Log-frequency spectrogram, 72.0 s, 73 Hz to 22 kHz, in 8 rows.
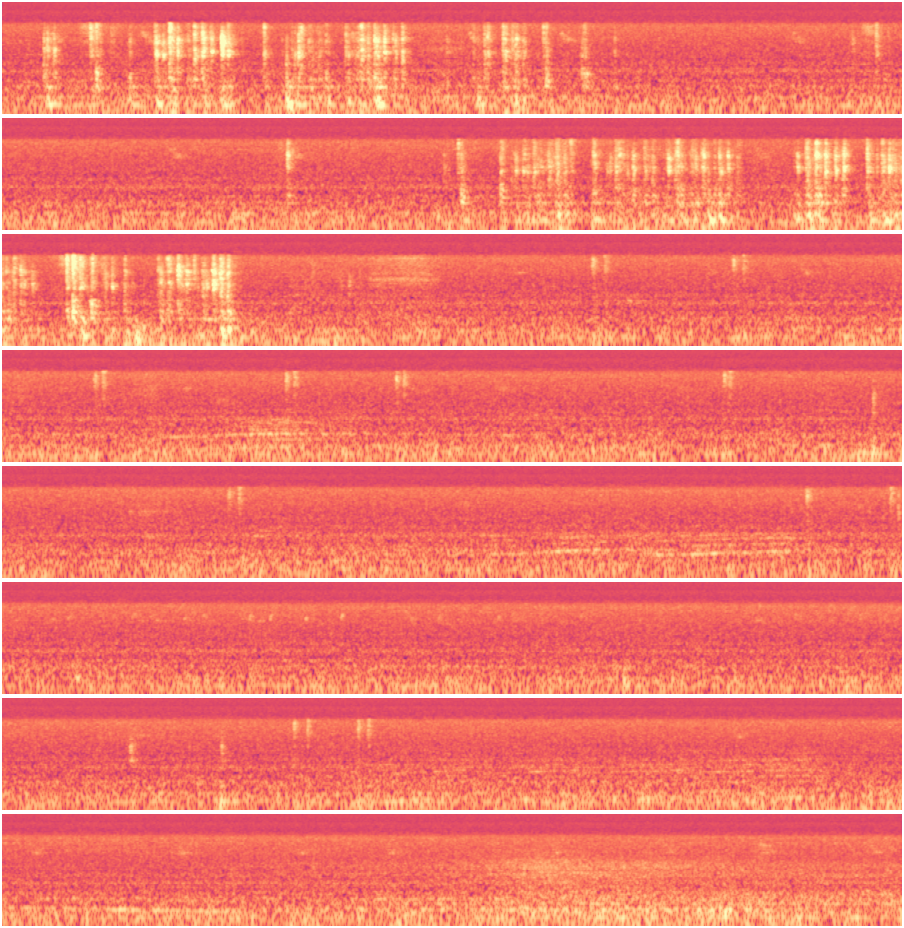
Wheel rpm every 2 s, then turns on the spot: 0, 0, 0, 0, 0, 0, 0, 0, 0, 0, 0, 0, 0, 0, 0, 0, 0, 0, 0, 0, 0, 0, 0, 0, 0, 0, 0, 0, 0, 0, 0, 0, 0, 0, 0, 0.
none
